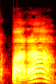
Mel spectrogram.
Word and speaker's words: parar: Parar, a sílaba aqui, a mais forte é a última.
